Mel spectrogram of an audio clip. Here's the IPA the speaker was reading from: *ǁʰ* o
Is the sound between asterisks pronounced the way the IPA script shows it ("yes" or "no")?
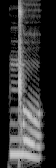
no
